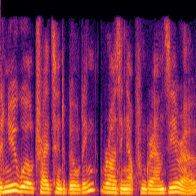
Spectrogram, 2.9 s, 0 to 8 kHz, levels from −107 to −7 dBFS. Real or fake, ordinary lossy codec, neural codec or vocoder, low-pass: real; MP3, 64 kbps; none; 7.2 kHz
